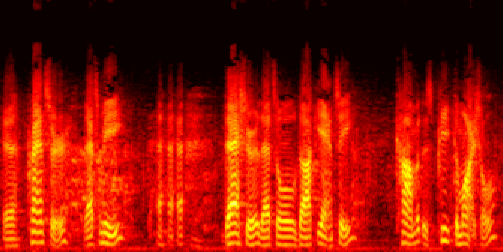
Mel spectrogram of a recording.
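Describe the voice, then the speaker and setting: Blustery, swooping, self-important club leader. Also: male voice, mid-range voice, measured pace, slightly rough, exaggerated voice. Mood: jovial, boastful. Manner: blustery, chuckling, excitable. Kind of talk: 1950s radio comedy acting. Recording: muffled, hissy 1950s radio recording.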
